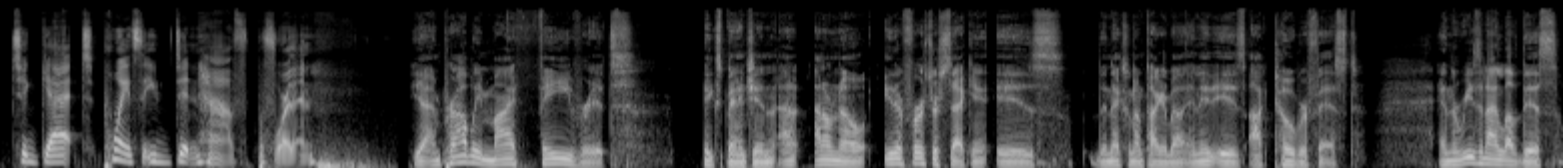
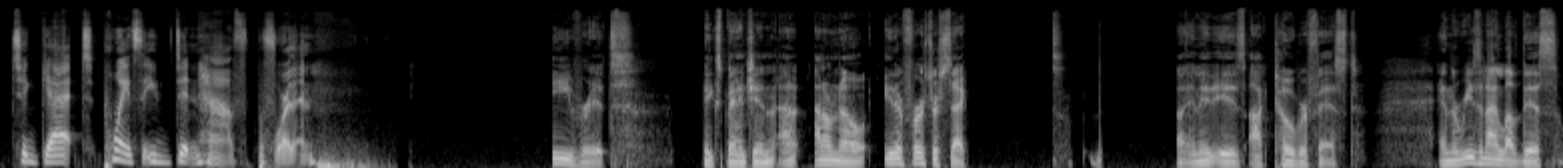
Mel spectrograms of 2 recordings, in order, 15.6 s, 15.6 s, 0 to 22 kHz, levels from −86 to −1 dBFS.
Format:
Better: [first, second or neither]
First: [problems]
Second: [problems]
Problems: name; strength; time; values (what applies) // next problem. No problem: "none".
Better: first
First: none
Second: audio cutting out; at 4 s for 1.5 s, at 9.5 s for 1 s and at 11 s for 1 s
